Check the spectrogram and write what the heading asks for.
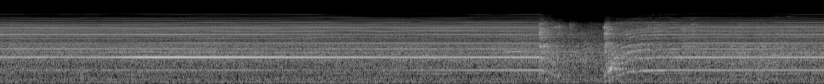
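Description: Portable geotechnical drill rig's motor running with a steady high-pitched whine. About five seconds in it winds down, and after a sharp click it spins back up to speed.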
